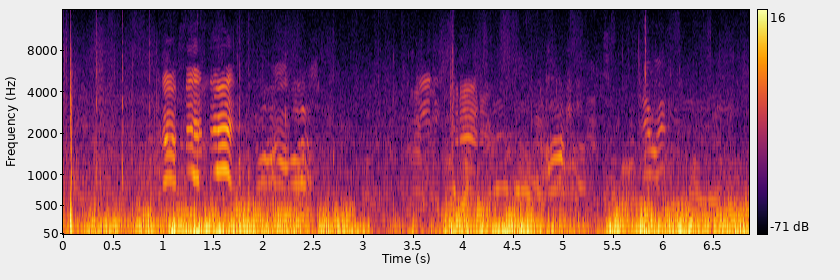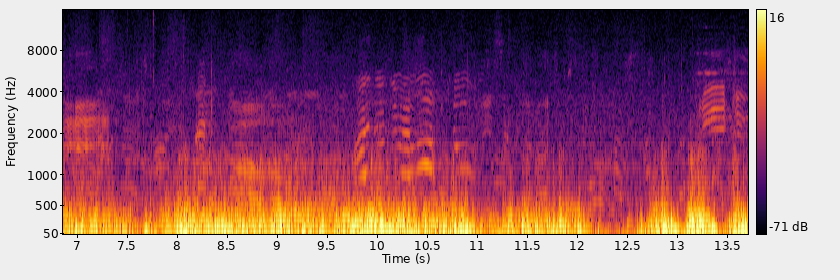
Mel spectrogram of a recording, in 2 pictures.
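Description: Young players shout and call out to each other from across the field.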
